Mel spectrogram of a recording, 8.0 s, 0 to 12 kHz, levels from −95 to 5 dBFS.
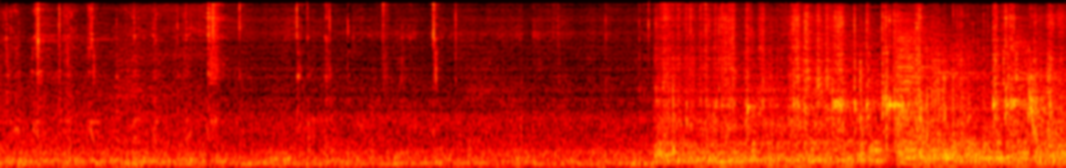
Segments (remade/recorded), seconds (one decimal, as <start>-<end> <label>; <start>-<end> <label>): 0.0-1.6 recorded; 1.6-6.0 remade; 6.0-8.0 recorded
